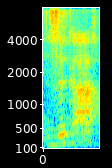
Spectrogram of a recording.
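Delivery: "ze car" with a throaty French R; thick French "the car", Z for TH; heavy French accent. Shown as a demonstration. Coach repeating her example of the heavy French accent. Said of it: "this is the, the heavy accent".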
